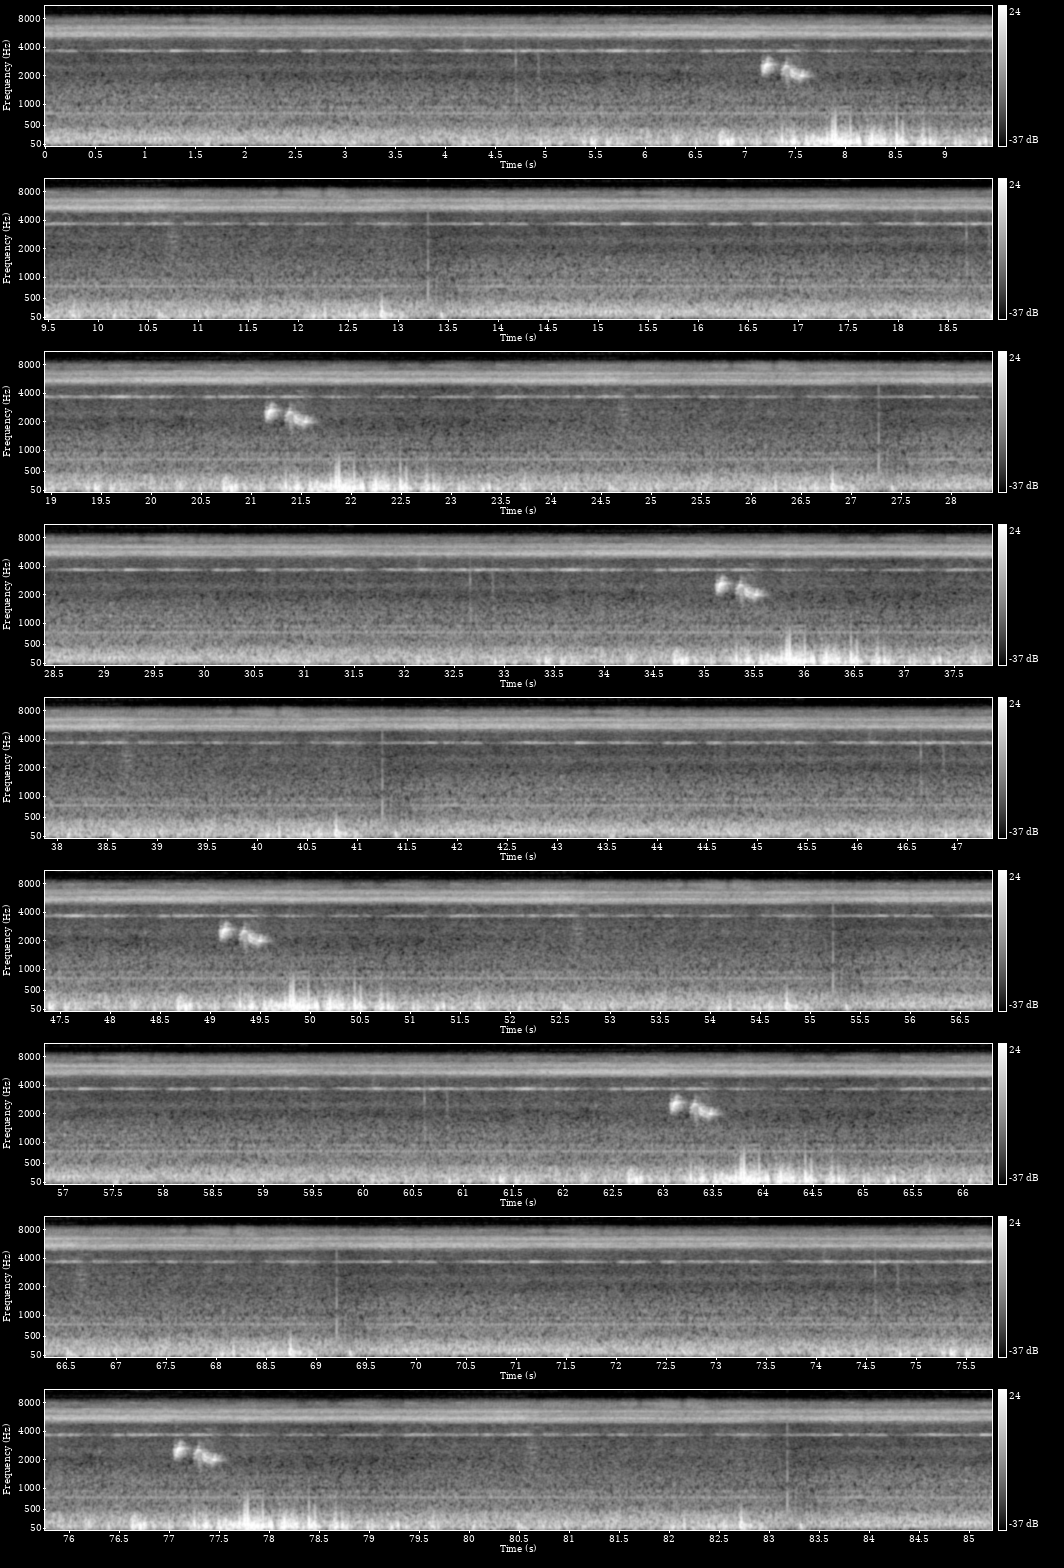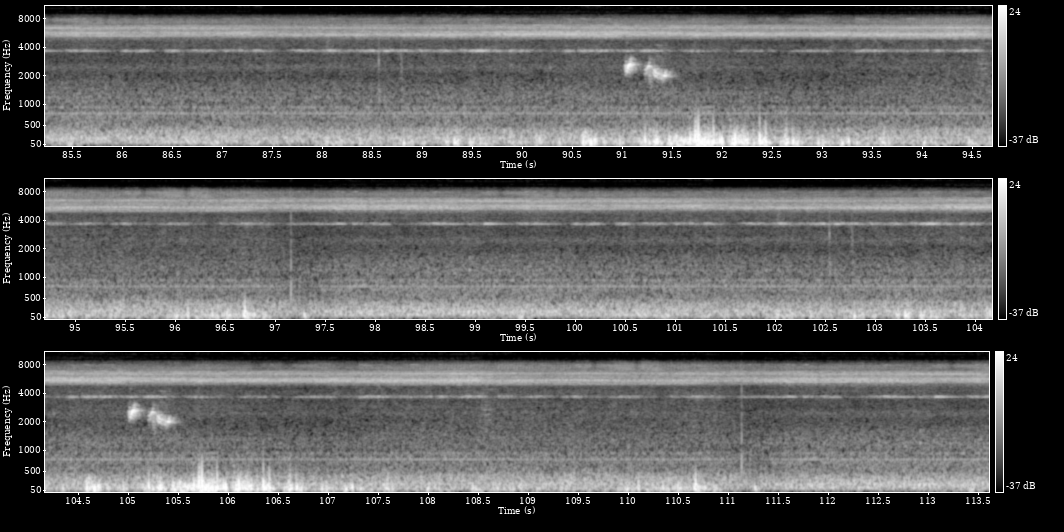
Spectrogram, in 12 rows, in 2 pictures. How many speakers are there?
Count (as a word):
zero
